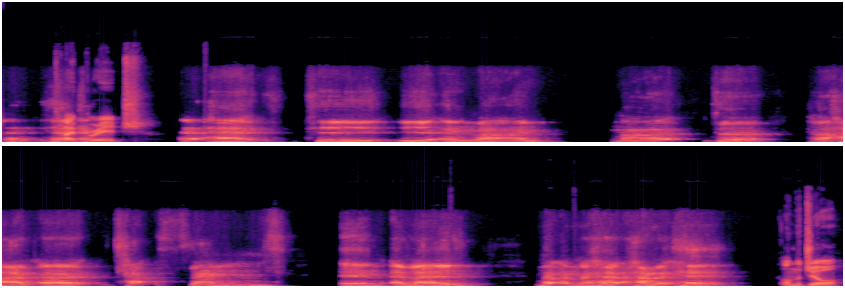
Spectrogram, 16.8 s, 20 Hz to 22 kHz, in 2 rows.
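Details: Adult man with dystonia, slurred speech beginning suddenly overnight in May 2008, about 12 years before this 2020 interview; speech severely impaired, hands also affected; dysarthria from oromandibular dystonia.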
